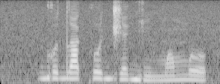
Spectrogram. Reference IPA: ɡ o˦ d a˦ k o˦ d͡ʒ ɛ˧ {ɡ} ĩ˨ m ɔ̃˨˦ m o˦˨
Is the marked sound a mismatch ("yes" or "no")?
no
